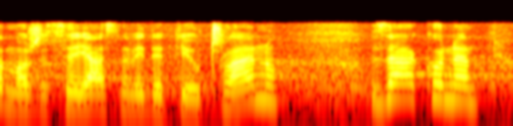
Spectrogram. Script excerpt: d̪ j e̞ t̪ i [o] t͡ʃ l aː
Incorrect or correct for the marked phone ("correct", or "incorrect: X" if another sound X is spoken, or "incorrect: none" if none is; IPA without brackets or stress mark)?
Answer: incorrect: u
